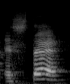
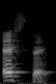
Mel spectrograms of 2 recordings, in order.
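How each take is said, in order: First: "este" stressed on the last E, es-TE; wrong final stress. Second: "este" stressed up front, ES-te; stress on first E. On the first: Teacher showing learners the mistake, "este" stressed at the end. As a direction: punch the second syllable of "este". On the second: Teacher correcting the mistake, "este" stressed on its first E. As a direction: lean on the first E of "este", let the end fall. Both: Shown as a demonstration. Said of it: "the emphasis falls on that first E".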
